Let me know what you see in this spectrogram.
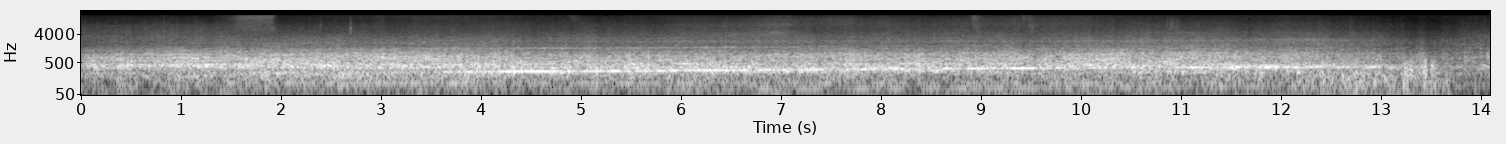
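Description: Tobu 10050 series electric train pulling out of the station and accelerating past: steady running noise from wheels and motors, with a tone that rises slowly in pitch. The noise fades near the end as the last car goes by.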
